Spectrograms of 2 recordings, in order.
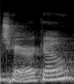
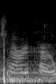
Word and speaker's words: Cherico: It's Cherico. Cherico. Welcome, You have to. pretend there's an A in there. That's not actually in there.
